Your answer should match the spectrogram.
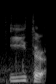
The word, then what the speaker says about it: Aether: Aether is pronounced Ether IRL, but Aether is the fantasy pronunciation. Yes, thank you, Bard. I agree. Ether is like Ethernet.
